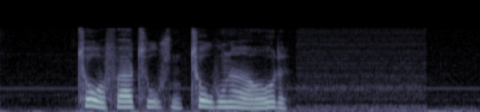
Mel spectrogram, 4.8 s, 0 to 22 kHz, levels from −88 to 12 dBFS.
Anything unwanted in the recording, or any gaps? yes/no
no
